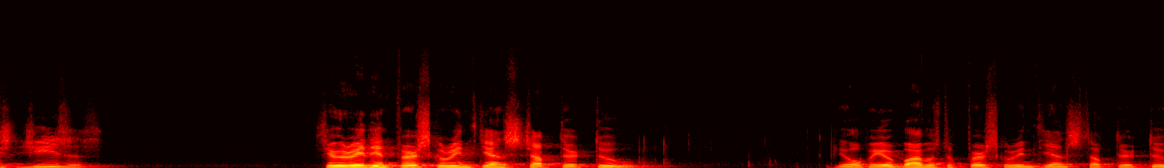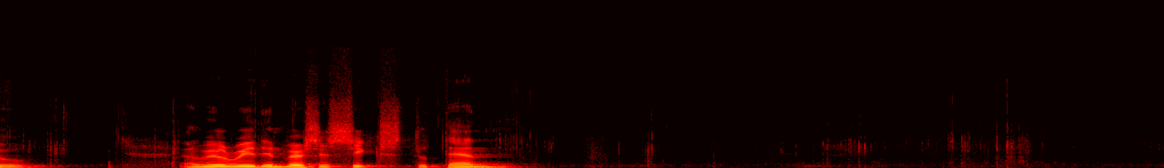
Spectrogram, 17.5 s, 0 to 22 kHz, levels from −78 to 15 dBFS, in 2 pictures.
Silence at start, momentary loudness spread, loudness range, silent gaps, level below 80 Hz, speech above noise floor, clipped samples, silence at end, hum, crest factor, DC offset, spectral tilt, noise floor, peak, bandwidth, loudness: 0 s; 16 LU; 13 LU; none; -66 dBFS; 49 dB; under 0.1%; 4.95 s; none; 22 dB; under 0.1%; -7.5 dB/octave; -72 dBFS; -2 dBFS; 9 kHz; -23 LUFS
